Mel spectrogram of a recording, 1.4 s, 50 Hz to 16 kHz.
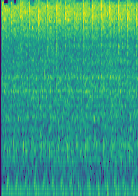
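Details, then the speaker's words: Light, rapid ticking of about eight taps a second over the idle thump of a Royal Enfield Himalayan 411 head, caused by wear from improper valve adjustment, uneven tappet wear and a grooved inlet valve; valve train tappet noise. "Valve ശരിയായി ക്രമീകരിക്കാത്തതിൽ നിന്നുള്ള തേയ്മാനം മൂലമാണ് നമ്മൾ ഇപ്പോൾ കേട്ട ശബ്ദം ."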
